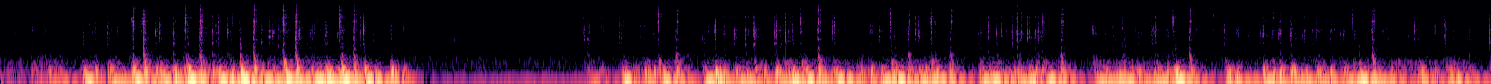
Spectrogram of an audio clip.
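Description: Fingertips type on a full-size black plastic RGB backlit gaming keyboard with a hollow housing, resting on a marble surface. Rapid, uneven keystrokes make dense, short clacks with a deep, hollow low thud under each press. The typing pauses briefly around the four-second mark, then resumes steadily to the end.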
